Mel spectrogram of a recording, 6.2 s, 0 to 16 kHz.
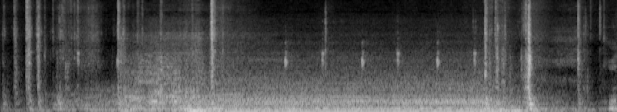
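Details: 2008 Ford Fiesta Mk5 with an intermittent no-start, after replacing the ignition switch: key jingle, brief crank, then the engine catches cleanly into an even idle without hesitation.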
